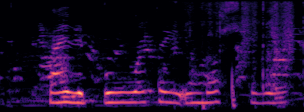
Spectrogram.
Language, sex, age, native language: Icelandic, female, 9, Icelandic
